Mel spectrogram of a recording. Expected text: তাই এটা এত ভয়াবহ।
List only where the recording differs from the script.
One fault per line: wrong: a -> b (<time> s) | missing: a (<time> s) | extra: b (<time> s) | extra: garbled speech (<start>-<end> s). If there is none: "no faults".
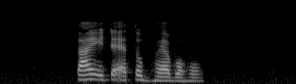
no faults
